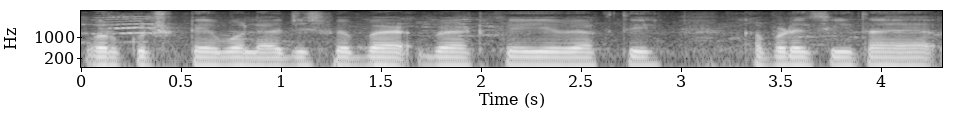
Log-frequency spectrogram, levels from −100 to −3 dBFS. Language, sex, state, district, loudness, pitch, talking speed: Hindi, male, Uttar Pradesh, Shamli, -19 LUFS, 110 Hz, 165 wpm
